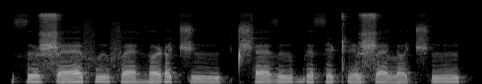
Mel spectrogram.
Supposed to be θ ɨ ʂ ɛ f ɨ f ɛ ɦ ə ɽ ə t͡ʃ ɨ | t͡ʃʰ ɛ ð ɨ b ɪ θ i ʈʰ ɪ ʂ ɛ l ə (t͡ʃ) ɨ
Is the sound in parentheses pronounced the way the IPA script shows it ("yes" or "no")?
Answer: no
